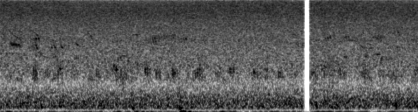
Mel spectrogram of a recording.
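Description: Even broadband hiss like rushing water fills the recording, broken by one brief dropout near the end, with no animal voices.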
